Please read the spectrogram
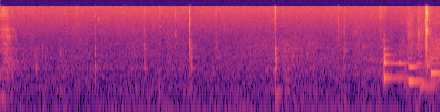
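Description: Faint scattered clicks of a micro-USB programming cable being plugged into a DMR mobile radio and the unit being handled. Near the end comes a short run of tones stepping down in pitch.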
